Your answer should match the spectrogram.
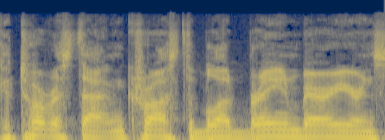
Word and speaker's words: atorvastatin: Recently suggested an alternative to atorvastatin. Did I pronounce that right? – Atorvastatin.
